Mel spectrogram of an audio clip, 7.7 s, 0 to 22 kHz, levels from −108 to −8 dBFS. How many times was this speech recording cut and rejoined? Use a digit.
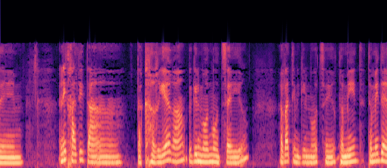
0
